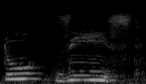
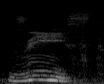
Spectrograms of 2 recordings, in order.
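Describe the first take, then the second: First: "Du siehst" softly with a long ee; long vowel again. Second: "siehst" with a long ee; long German vowel. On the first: Teacher repeating the long vowel. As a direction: hold the ee in "siehst". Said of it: "Esas dos alargan la E". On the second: Teacher stressing the long vowel for students. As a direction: stretch the ee in "siehst". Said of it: "Ese vocal es muy largo". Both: Shown as a demonstration.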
